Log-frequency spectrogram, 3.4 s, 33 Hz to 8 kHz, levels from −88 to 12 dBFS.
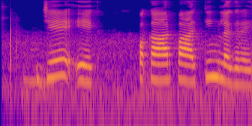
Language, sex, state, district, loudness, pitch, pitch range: Hindi, female, Punjab, Pathankot, -16 LUFS, 255 Hz, 235-285 Hz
